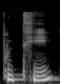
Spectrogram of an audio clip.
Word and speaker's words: poutine: it up there what is that it's called poutine and I don't know if you have ever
